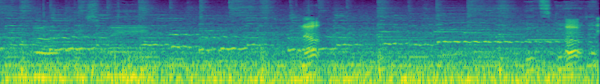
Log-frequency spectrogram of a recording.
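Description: A song with a singing voice and a steady beat playing on a car stereo, over the low road rumble of the moving car.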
